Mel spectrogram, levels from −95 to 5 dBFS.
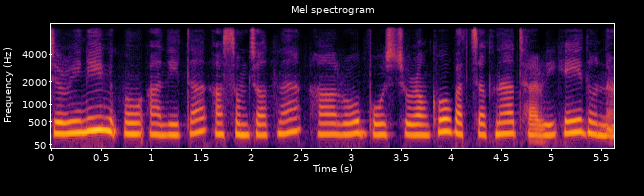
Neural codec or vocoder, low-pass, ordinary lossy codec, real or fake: codec, 16 kHz, 1 kbps, X-Codec, HuBERT features, trained on LibriSpeech; 7.2 kHz; none; fake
